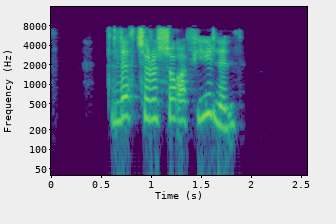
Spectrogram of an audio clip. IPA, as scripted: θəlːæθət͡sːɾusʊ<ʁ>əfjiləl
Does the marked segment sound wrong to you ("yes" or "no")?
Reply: no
